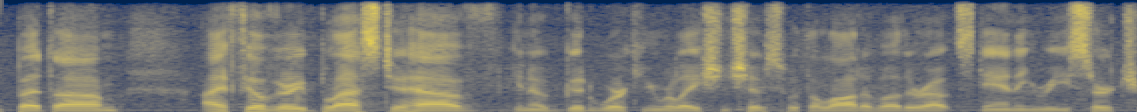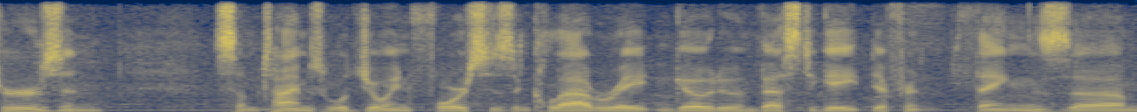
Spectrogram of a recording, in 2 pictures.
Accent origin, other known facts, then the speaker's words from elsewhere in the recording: Minnesota, United States; also born or lived in Houston; now in San Antonio, United States; Born and raised in Michigan, Minnesota.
